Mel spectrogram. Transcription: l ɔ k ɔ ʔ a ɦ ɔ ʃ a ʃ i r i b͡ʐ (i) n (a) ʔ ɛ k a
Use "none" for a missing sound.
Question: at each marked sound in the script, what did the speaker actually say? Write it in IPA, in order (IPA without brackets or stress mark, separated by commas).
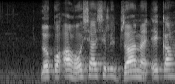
a, a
